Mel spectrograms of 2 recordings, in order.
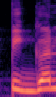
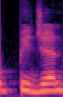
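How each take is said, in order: First: पिगन, g as in go; wrong hard-g reading. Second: पिजन, g softened to j; j sound inside पिजन; correct soft g. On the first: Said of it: "अब ये पिगन नहीं है". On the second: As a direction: say पिजन with a j in the middle. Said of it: "इसको पिजन पढ़ेंगे". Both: Shown as a demonstration.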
